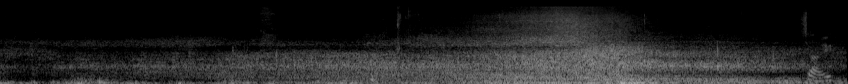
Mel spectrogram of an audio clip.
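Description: A car passing by on the road: a rushing noise that swells to its loudest a little after the middle, then fades.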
